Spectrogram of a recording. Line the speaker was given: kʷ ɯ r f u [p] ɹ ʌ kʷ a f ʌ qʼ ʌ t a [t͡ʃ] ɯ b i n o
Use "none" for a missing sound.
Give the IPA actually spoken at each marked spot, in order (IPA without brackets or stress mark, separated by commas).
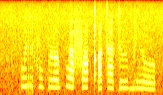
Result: p, t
